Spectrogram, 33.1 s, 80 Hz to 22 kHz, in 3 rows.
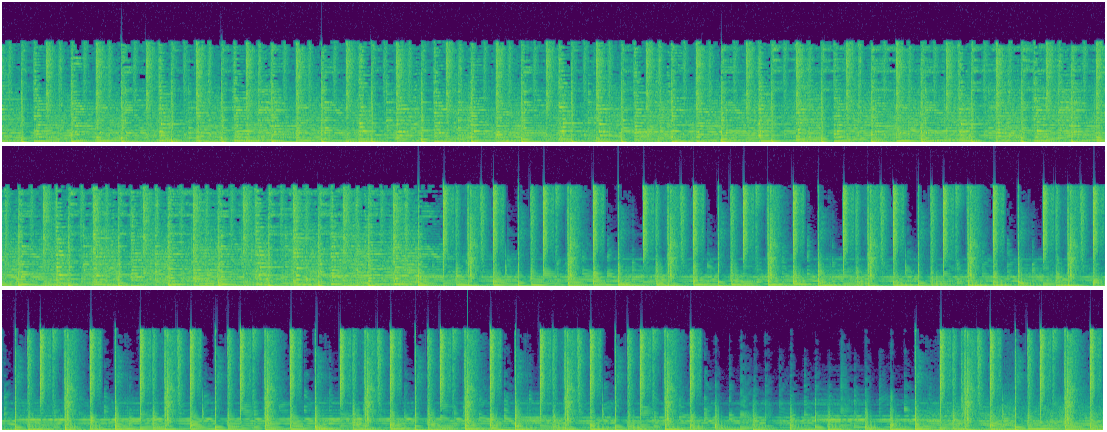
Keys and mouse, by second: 3.9 shift+a, 5.5 s, 6.5-9.0 middle drag, 6.8 s, 8.4 s, 9.0-10.3 drag, 9.9 s, 10.3-22.7 middle drag, 10.7 KP_1, 10.8 KP_3, 11.8 r, 12.6 g, 13.7 click, 14.3-16.4 shift+drag, 15.7 s, 16.9 shift+d, 17.9 r, 19.2 g, 19.8 r, 20.5 g, 22.7-27.1 shift+drag, 27.1 middle click, 27.8-33.0 shift+drag.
